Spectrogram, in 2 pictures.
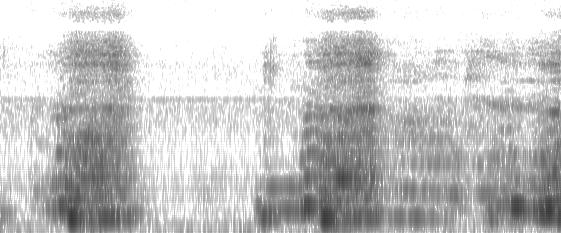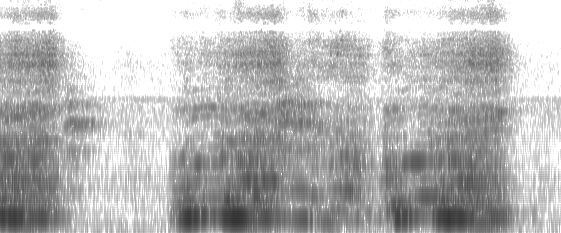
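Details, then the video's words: Lion giving five deep, rough roaring bursts about two seconds apart, each a harmonic groan that swells and fades, with short quiet gaps between. "Lion sounds"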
